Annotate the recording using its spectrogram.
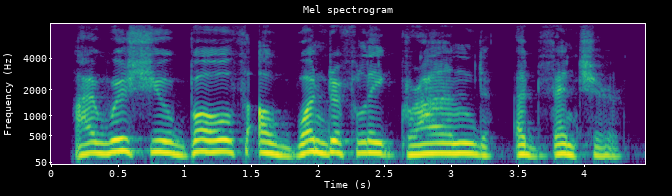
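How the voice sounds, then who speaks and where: This put-on character voice sits at a middle pitch and moves at a fairly slow pace. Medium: read story. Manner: courteous, formal.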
